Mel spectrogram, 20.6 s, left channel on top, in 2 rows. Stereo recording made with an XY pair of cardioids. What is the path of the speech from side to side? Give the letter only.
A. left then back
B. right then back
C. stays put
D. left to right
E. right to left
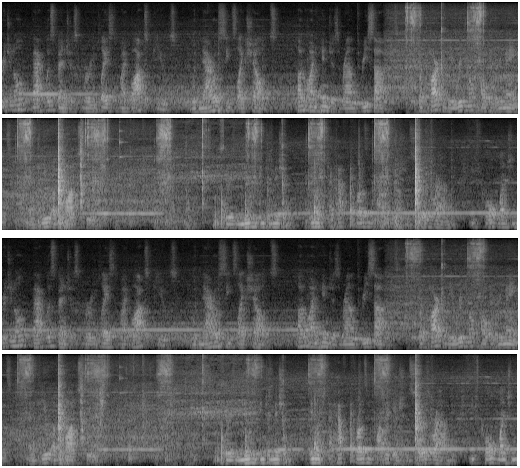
D.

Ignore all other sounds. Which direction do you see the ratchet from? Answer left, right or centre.
left.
